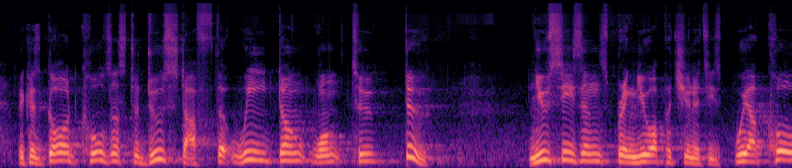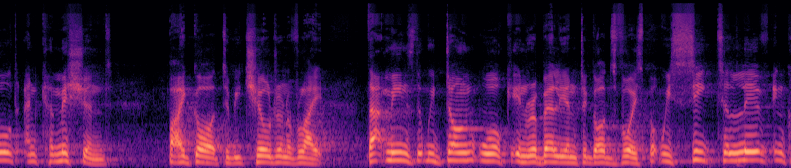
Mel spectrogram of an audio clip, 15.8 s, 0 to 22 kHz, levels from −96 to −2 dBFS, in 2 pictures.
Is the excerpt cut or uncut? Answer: cut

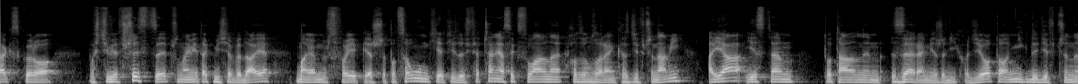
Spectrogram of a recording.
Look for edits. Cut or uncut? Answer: uncut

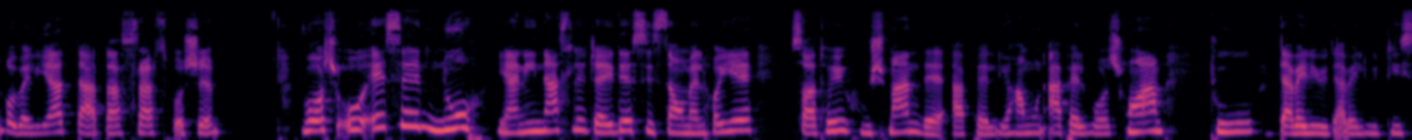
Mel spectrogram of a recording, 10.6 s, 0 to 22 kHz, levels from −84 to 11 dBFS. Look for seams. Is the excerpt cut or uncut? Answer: uncut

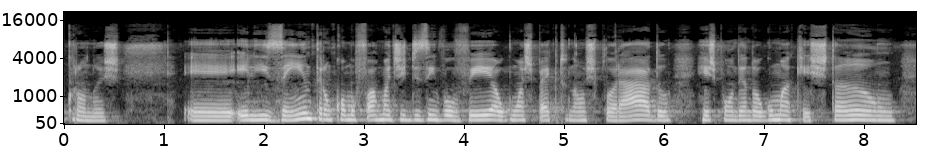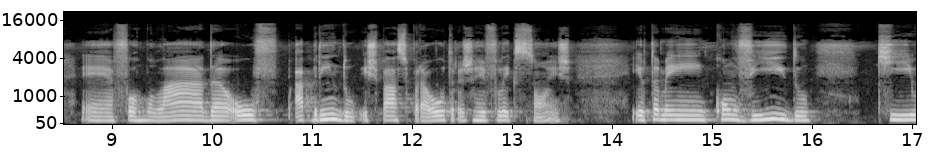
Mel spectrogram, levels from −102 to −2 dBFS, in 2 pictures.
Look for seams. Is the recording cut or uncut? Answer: uncut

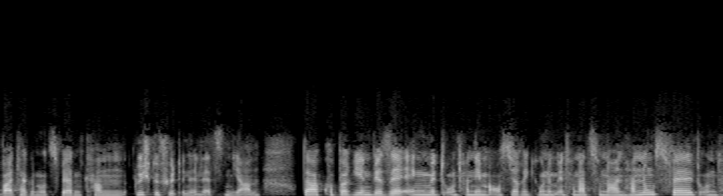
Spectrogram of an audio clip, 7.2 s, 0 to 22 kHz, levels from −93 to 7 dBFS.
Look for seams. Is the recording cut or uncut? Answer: cut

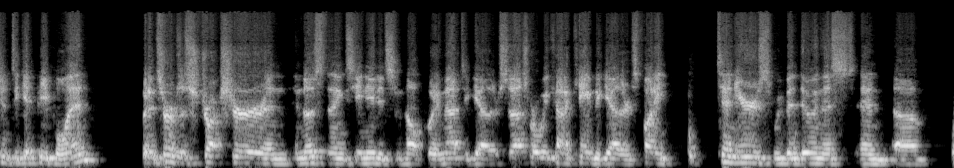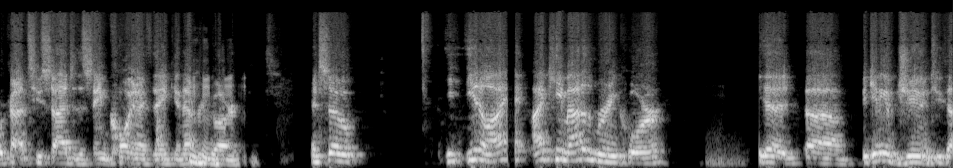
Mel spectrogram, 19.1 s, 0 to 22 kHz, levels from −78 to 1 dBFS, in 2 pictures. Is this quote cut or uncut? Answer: uncut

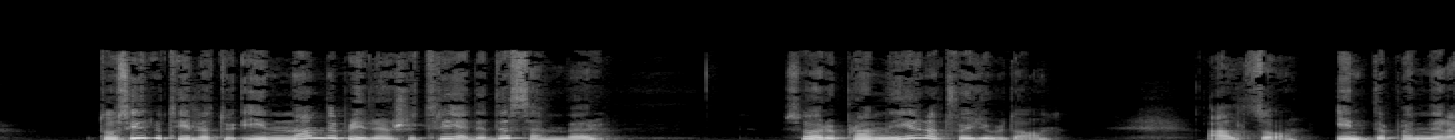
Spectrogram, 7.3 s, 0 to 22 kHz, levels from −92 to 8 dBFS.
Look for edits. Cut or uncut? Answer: uncut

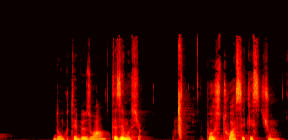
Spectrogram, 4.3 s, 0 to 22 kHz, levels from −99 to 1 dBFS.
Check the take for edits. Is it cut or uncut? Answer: cut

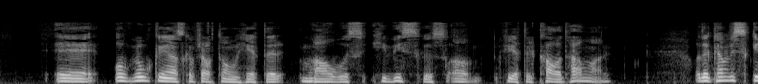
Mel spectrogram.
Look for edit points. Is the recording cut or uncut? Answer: uncut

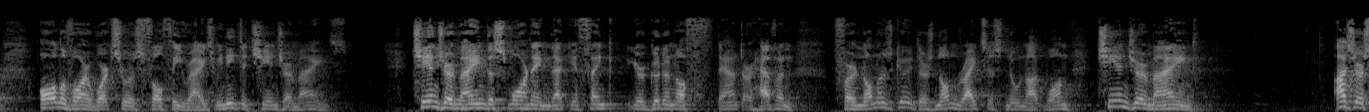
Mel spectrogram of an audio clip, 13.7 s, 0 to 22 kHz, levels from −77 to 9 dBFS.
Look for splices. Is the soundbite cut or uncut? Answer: uncut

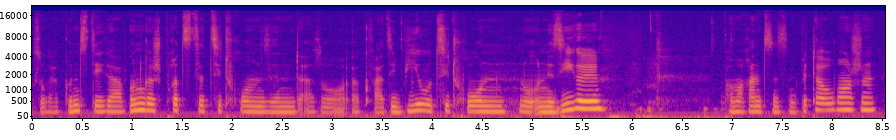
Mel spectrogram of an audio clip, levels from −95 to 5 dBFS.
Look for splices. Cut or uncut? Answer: cut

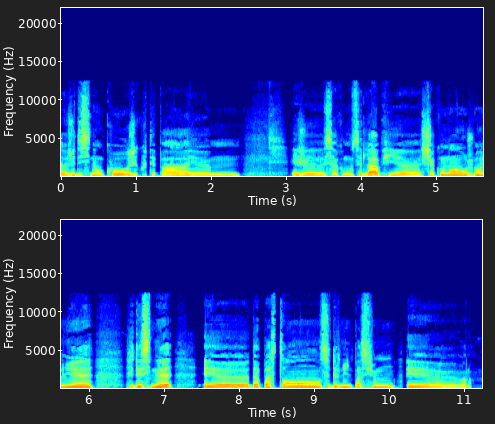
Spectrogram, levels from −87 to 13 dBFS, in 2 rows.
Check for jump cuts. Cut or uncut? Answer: cut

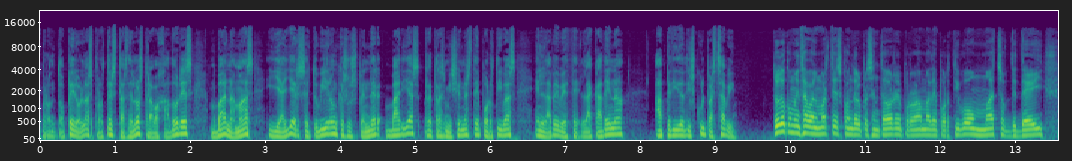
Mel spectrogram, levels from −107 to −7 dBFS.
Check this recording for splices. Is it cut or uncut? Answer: uncut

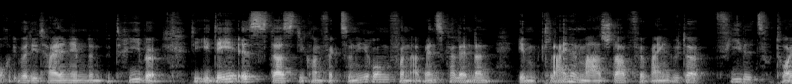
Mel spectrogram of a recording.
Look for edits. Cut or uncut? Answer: uncut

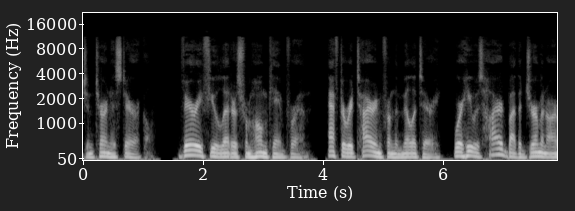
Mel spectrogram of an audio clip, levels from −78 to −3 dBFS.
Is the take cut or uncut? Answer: cut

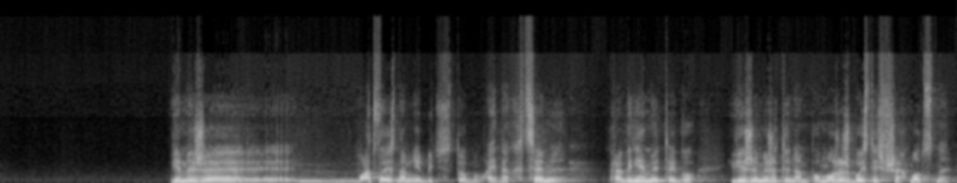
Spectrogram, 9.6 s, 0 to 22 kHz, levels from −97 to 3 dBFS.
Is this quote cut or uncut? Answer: uncut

